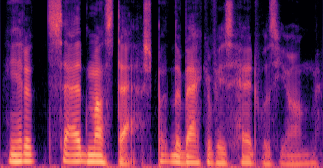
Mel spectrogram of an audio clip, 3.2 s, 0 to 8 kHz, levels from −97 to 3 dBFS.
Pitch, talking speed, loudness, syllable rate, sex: 100 Hz, 240 wpm, -18 LUFS, 5.0 syllables/s, male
